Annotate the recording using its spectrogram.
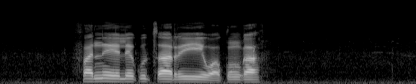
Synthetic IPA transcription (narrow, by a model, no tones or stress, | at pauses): fanɛlɛkut͡sariwakuŋɡa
